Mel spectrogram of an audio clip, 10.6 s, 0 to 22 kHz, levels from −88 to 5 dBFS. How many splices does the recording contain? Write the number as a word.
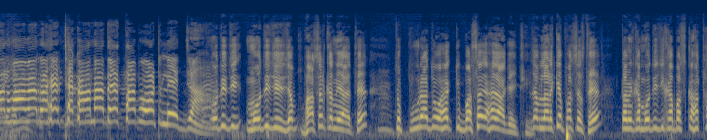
three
